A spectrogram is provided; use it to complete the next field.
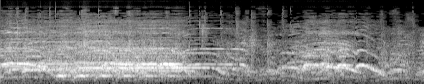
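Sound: audience applause and cheering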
